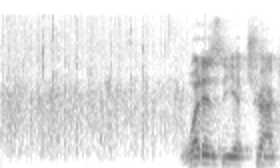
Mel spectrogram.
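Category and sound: crowd, audience clapping hands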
